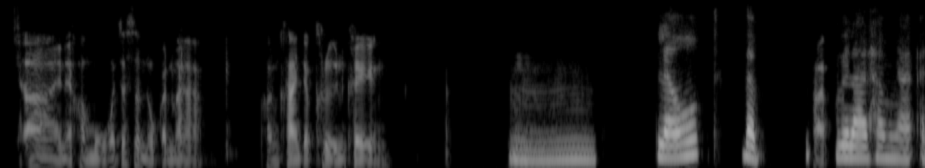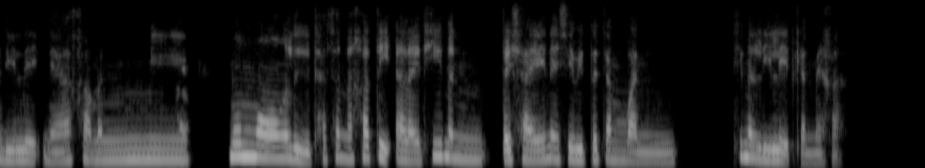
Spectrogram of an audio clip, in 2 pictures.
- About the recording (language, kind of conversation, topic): Thai, unstructured, คุณคิดว่างานอดิเรกช่วยให้ชีวิตดีขึ้นได้อย่างไร?
- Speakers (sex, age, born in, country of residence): female, 20-24, Thailand, Thailand; male, 35-39, Thailand, Thailand
- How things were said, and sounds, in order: tapping; other noise; other background noise; in English: "relate"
